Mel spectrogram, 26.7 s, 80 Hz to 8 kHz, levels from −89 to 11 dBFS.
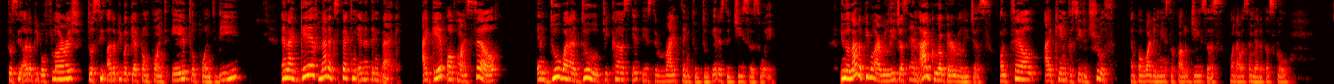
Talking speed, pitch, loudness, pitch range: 180 wpm, 170 Hz, -31 LUFS, 145-205 Hz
